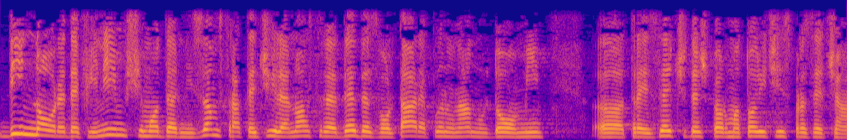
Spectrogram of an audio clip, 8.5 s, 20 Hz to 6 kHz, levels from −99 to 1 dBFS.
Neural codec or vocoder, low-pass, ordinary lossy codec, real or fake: none; 5.4 kHz; none; real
